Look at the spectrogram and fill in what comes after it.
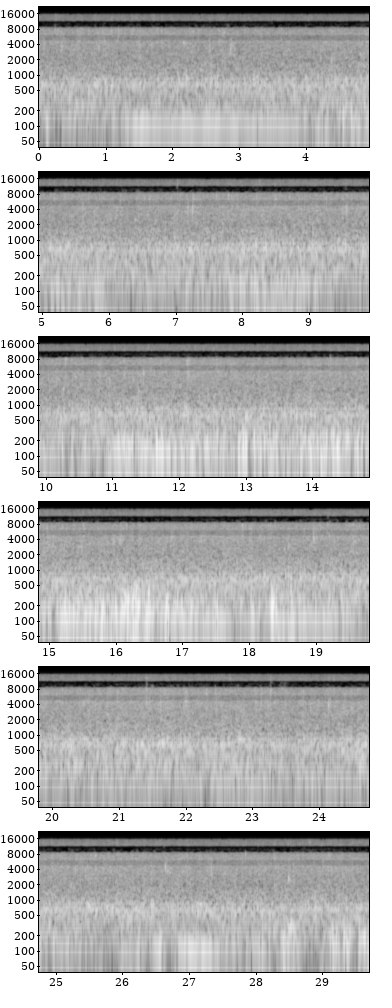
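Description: Heavy rain pouring steadily onto trees, a fence and rooftops: a dense, even hiss with scattered drop splashes.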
